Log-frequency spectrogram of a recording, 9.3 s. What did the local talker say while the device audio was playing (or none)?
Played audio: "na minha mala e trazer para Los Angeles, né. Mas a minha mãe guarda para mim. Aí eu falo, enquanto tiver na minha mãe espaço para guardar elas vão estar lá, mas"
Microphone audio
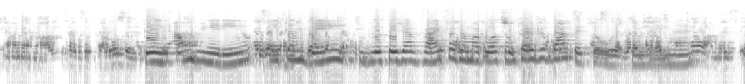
ganhar um dinheirinho e também você já vai fazer uma boa ação que é ajudar pessoas também, né.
